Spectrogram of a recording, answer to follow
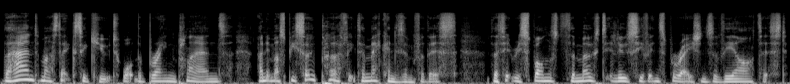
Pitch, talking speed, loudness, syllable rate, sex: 145 Hz, 220 wpm, -19 LUFS, 6.0 syllables/s, male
